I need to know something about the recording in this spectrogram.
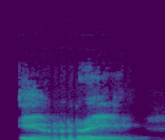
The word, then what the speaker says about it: erre: Erre. This one you might have to do a couple times, make sure they're rolling the tongue.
